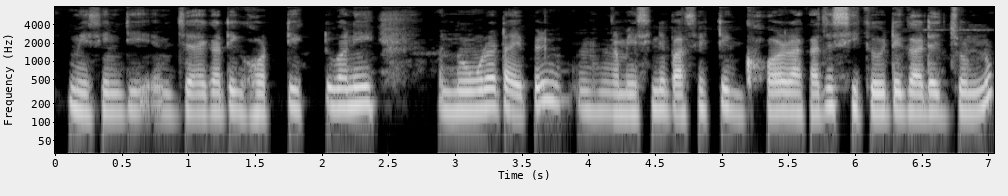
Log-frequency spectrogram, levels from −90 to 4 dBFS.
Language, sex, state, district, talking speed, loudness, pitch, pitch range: Bengali, male, West Bengal, Jalpaiguri, 160 wpm, -18 LUFS, 155 Hz, 150-175 Hz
